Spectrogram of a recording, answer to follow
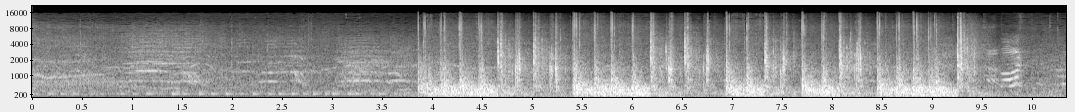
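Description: Large red Chinese barrel drums beaten by a drum troupe in a fast, loud run of strikes, starting suddenly about four seconds in and going on until just before the end.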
